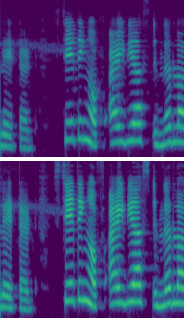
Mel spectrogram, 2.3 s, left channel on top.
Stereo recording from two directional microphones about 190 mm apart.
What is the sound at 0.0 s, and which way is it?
A woman's voice, 40° right (ahead or behind).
